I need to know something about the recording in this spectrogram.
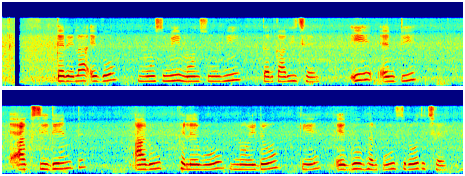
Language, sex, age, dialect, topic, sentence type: Maithili, female, 31-35, Angika, agriculture, statement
